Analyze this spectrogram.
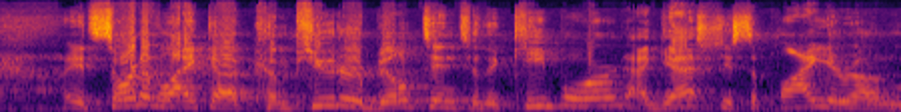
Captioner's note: none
